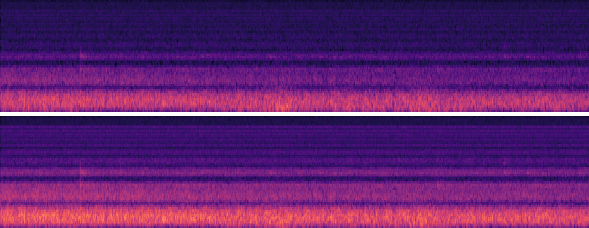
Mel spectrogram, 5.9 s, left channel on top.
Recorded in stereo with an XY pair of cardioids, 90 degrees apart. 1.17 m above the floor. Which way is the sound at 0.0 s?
60° right.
